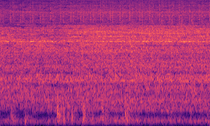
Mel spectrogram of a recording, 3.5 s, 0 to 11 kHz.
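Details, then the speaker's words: 22-year-old Lincoln Town Car Signature after new throttle position sensor, MAF, plugs, wires, coil pack and belts; very quiet, even idle, soft low hum with a few faint clicks, feels like it's off: normal idle. "This car, you can't tell it's running. It feels like it's off."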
